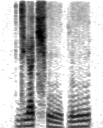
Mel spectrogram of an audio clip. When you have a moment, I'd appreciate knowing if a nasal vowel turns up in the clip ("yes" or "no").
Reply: no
